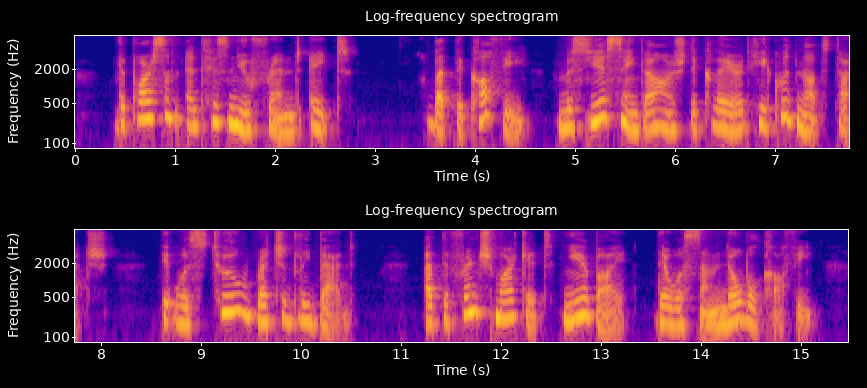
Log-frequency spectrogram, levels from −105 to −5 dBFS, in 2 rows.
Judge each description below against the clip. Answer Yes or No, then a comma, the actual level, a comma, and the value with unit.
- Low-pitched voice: No, high, 195 Hz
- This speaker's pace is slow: Yes, slow, 130 wpm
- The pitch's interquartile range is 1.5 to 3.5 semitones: No, average, 5.1 semitones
